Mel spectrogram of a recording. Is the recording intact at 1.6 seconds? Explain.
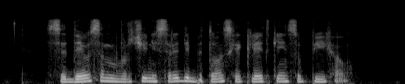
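No. At 1.6 s, as across the whole clip, the speech is muffled and hoarse with nothing above 8.7 kHz, likely from heavy Opus compression at a rate near 12 kbps in its SILK speech mode. A spectrogram shows a hard, flat ceiling at 8.7 kHz.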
